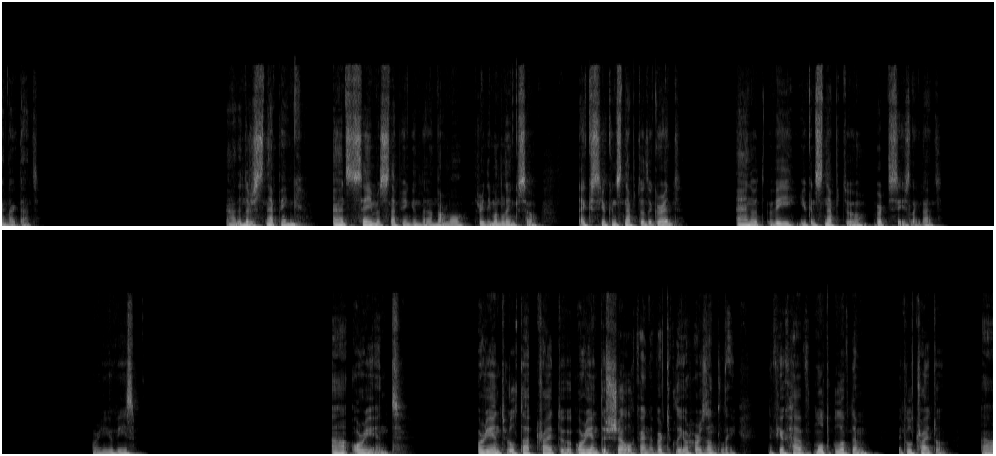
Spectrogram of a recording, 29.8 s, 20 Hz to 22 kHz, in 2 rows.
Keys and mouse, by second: 1.1 alt+Tab, 3.1 alt+Tab, 3.4 alt+middle click, 3.7 alt+right click, 5.2 click, 6.0 alt+middle click, 7.6 x, 8.0 click, 9.8 x, 9.9 ctrl+z, 11.0 v, 11.7 click, 11.7 v, 16.1 v, 16.9 alt+Tab, 17.2 alt+click, 18.9 alt+Tab, 18.9-19.8 typing, 19.4 click, 21.2 click, 25.9 click, 26.7 alt+right click, 27.0 alt+click.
